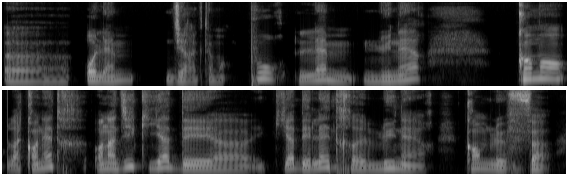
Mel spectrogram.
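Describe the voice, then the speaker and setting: Male tajwid teacher, patient and hesitant, mellow tone, close dry mic. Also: mid-range voice, expressive, no echo. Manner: patient, repeats sounds slowly, many fillers. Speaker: Quran recitation teacher. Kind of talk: tajwid lesson, explaining and demonstrating pronunciation.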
